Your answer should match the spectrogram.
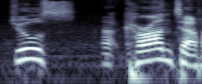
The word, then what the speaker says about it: Jules Caranta: left on the clock, I'll correct myself as well on the name pronunciation. Slightly wrong note was passed to me pre-race. It's Jules Caranta for Forbush Performance in that Duquesne D09.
